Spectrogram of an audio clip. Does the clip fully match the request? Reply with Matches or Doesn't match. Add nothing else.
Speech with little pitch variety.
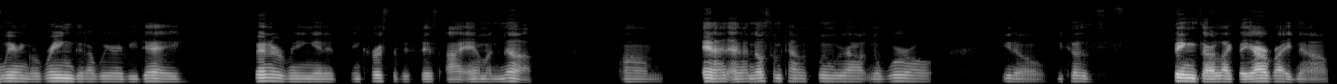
Matches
